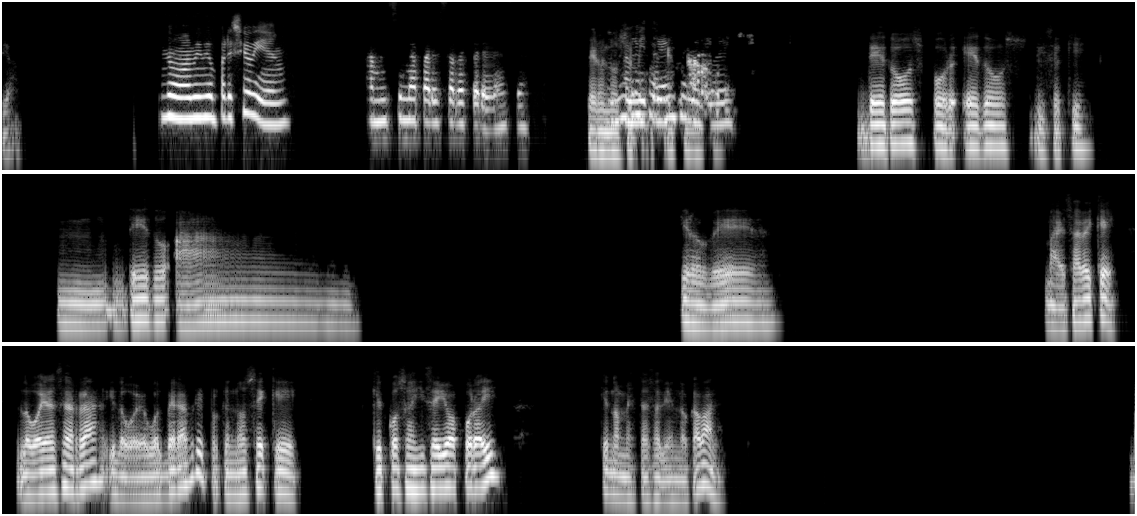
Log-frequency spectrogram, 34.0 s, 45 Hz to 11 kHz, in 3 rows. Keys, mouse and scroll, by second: 18.4-20.4 drag, 21.4 click.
